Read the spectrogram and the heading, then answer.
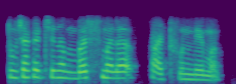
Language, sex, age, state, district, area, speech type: Marathi, female, 30-45, Maharashtra, Kolhapur, rural, conversation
